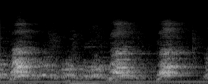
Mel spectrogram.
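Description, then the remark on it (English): Three separate dog barks sound in an uneven rhythm, clear, over a steady low electrical hum, with no one talking. “It's almost like the sound of dogs.”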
